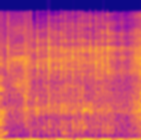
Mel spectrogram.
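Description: Snap-off utility knife blade drawn along the edge of an MDF template, slicing through overlapping double-stick tape with a steady scraping, and a small tick about half a second in.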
